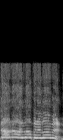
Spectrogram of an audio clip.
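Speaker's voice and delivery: very high, loud, bright squeal of denial; mock eager squeal. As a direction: squeal it like she can't get enough. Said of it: "And she goes".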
